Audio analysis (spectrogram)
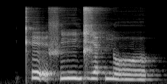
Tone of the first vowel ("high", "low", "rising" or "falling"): falling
